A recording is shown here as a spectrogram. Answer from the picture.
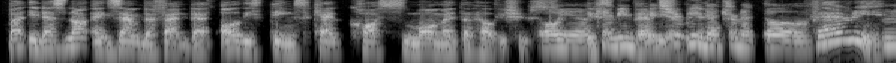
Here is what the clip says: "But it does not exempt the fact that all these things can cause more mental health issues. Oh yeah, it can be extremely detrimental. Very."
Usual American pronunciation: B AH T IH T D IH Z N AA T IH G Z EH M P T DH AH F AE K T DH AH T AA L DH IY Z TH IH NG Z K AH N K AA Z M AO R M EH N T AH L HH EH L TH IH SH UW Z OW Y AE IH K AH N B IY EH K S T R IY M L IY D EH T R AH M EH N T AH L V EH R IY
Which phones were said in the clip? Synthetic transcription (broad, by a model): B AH T IH T D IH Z N AA T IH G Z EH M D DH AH F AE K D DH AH T AA L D IY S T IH NG S K AH N K AA S M AO M EH N T AH L HH EH L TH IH SH UW S OW Y IH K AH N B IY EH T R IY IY D EH T R AH M EH N T AH L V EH R IY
